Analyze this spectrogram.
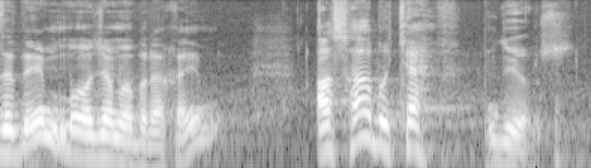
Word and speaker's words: Kehf: Bazısı keyif diyor. Sanki keyif ehli gibi. Söylemesi zor ya ondan öyle daha zor. Telaffuzu zor hocam. Ondan herhalde. İki sessizdir. Yan yana zor. İki. Kef. H ve Kef. F yan yana.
